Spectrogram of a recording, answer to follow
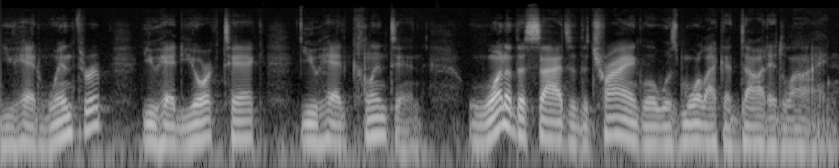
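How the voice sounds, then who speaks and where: A man with an American accent, lively intonation and vocal fry, at a moderate pace. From Worcester, Massachusetts. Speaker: college president. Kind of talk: interview.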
